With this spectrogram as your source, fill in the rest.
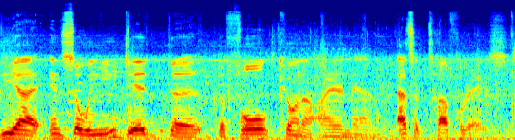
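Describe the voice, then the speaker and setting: There is noticeable background noise as a man speaks at a fairly slow pace with lively intonation. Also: medium pitch for a man. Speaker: interviewer, amateur triathlete. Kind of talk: interview questions.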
